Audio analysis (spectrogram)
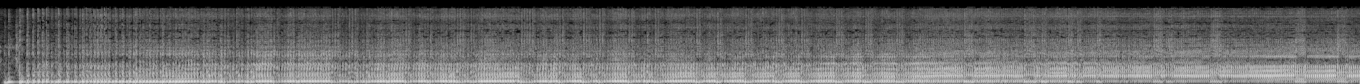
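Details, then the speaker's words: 1986 Yamaha YFM Moto4 200 ATV after carburetor work, with a very rusty throttle cable: single-cylinder revs wander up and hang instead of settling to a steady idle, as the throttle sticks. It needs a new throttle cable. "Don't like that throttle, man. It's getting stuck or something."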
